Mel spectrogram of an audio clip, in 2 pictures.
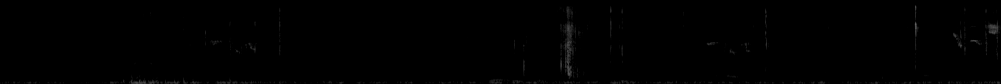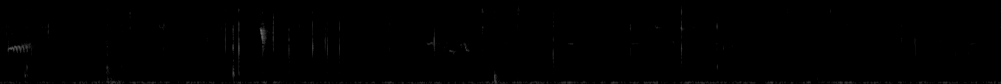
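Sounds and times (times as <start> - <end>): faint bird chirps: 0.0 - 5.4, 6.8 - 10.6, 12.4 - 20.0.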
